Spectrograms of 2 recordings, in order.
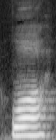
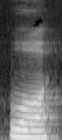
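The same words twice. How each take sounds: First: The syllable is light with no marked pitch. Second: The pitch dips down then rises. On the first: "Dia itu lebih gak ada nada gitu" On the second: "Dia itu lebih turun naik nadanya"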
